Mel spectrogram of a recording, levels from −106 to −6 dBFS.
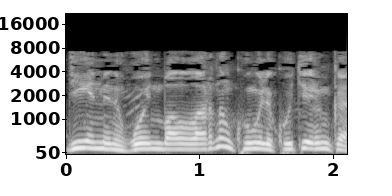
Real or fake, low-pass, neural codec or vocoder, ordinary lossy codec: real; 7.2 kHz; none; MP3, 32 kbps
